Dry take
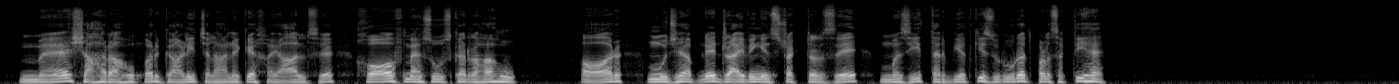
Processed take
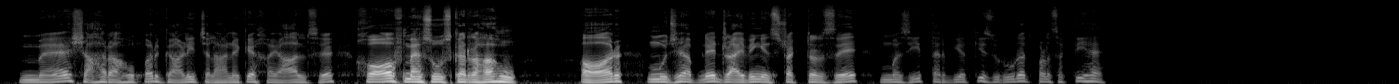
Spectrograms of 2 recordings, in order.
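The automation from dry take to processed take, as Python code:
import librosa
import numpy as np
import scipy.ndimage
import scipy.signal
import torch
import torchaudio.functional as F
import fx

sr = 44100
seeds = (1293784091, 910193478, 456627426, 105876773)

y = fx.gain(x, sr, db=fx.line((3.18, -6.5), (4.03, 3.5), (5.88, 3.5), (6.5, -5.0), (8.35, -5.0), (9.22, -14.0)))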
